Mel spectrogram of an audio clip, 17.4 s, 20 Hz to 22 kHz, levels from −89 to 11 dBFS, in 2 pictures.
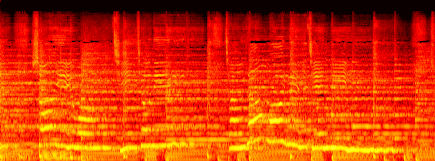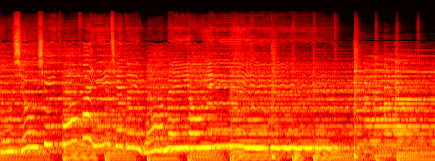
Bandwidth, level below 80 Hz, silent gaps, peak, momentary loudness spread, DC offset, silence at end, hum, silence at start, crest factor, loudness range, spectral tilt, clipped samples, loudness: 16 kHz; -36 dBFS; none; -2 dBFS; 8 LU; under 0.1%; 0 s; none; 0 s; 14 dB; 3 LU; -4 dB/octave; under 0.1%; -17 LUFS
